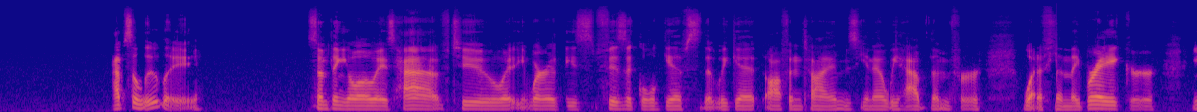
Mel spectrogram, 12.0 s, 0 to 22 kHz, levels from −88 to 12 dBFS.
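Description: At 5.55 s, between "always have too we" and "these physical gifts that", the speech lurches forward, and again at 10.57 s after "them for what a", with a longer gap. These are compressed frames skipped: whole 92.9 ms frames never played, about two (roughly 200 ms) then about ten (roughly 700 ms).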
